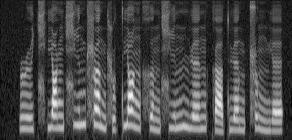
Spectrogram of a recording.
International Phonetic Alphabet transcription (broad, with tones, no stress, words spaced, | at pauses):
ɻɻ̩˧˥t͡ɕʰjɑ˥ŋ ɕi˥nʂa˥˩nʂu˩ t̪jɑ˥˩ŋxə˨˩nɕi˧˥n n̪ɥɛ˥n kä˨˩t̪ɥɛ˥˧n ʈ͡ʂʊ˥˩ŋmjɛ˩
